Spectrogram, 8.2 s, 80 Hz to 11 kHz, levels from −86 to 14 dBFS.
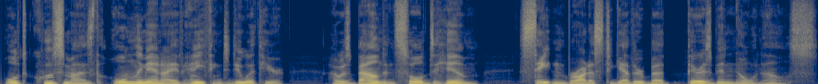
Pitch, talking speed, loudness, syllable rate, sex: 140 Hz, 225 wpm, -17 LUFS, 6.0 syllables/s, male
